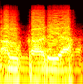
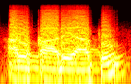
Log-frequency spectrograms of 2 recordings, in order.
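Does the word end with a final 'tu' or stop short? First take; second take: stops short; tu ending. First: The word stops short without the 'tu' ending. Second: The word ends with a full 'tu' ending. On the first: The reciter pauses at the end of the verse. "যখন থামবেন বলুন আল কারিয়া" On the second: The reciter does not stop after this word. "আল কারিয়াতু আসলে"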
